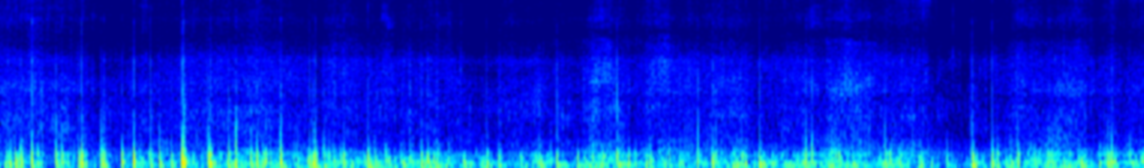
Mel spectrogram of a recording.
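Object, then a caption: Plastic bubble wrap envelope. Long fingernails on both hands tap rapidly across the bubbles of a flat blue plastic bubble wrap envelope. The result is a dense, continuous stream of soft, muffled taps with a deep, low-heavy tone and almost no brightness. Each tap dies away almost at once.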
